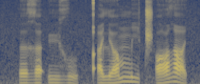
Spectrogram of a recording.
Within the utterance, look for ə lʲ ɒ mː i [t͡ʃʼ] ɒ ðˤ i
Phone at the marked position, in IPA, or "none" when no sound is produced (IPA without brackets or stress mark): t͡ʃʼ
